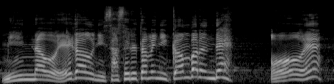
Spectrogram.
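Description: A male actor playing an excitable, cheerful young idol newcomer in an audio drama, boyish, eager and casual. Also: extremely high pitch, moderate pace, full character voice.

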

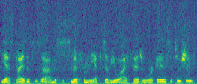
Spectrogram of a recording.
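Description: A man prank calling as a stiff, solemn government agent, hesitant and deadpan, on a noisy phone call recording. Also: mid-range voice, fast, natural voice. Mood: deadpan, official. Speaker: prank caller.

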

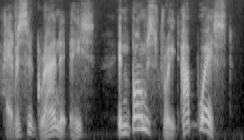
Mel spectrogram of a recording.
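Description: A man's voice: mid-range voice, wildly swooping pitch, measured pace, husky, no room sound, voice pushed up, full character voice. A man voicing a giggly young female scarecrow with a Cockney accent in a storybook reading. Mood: cheeky. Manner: cheeky, giggly. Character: giggly young female plastic scarecrow, a former shop model.

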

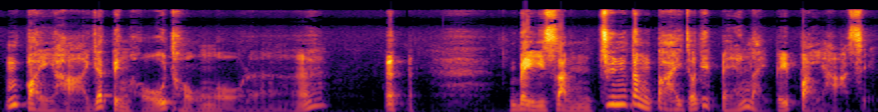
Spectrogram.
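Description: An actor with a Hong Kong Cantonese accent playing a domineering, scheming grand general in a radio drama, husky and falsely courteous. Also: male voice, lowish voice, wildly swooping pitch, takes it slowly, a bit bright, exaggerated voice. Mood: sly, menacing. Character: overbearing, scheming male grand general, cold poisoner.

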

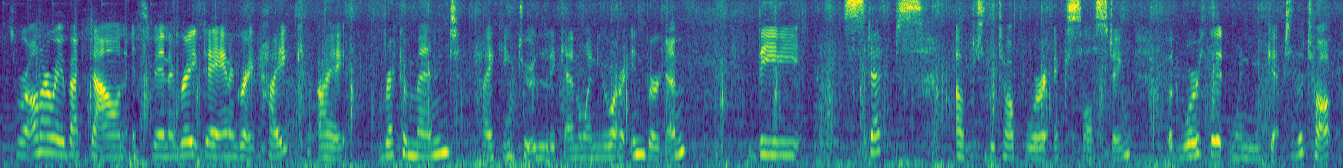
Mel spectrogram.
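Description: A woman's voice: medium pitch, moderate pace, music in the background, poor audio. A woman in her thirties, a travel vlogger, talking to a handheld camera outdoors on a mountain trail in an upbeat, guiding way. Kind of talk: casual vlog narration to camera. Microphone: camera held at arm's length.

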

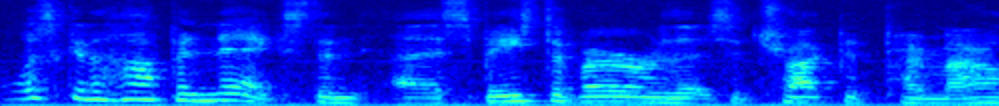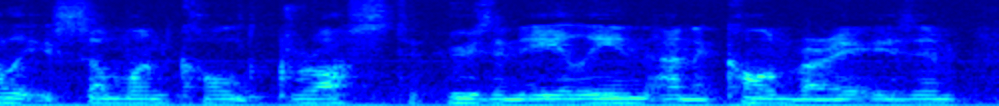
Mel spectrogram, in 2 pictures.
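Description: Bright-voiced Scottish man, amused. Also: mid-range voice, moderate pace, few pauses, slight background noise. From Scotland. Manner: quizzical, laughs and teases the reader. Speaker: co-reader. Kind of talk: casual chat.

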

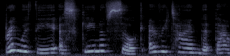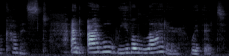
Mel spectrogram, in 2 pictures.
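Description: Lady putting on a sweet naive fairy tale girl, light and higher. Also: lively intonation, moderate pace, far from the mic. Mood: gentle. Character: young maiden in a tower, gentle and naive.

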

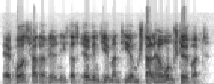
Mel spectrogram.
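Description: An actor playing a gruff, menacing gardener, curt and threatening in German crime drama dialogue. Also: male voice, medium pitch, fast, sharp tone. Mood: gruff warning. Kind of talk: German crime film dubbing, theatrical dialogue. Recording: dull lo-fi vintage soundtrack.

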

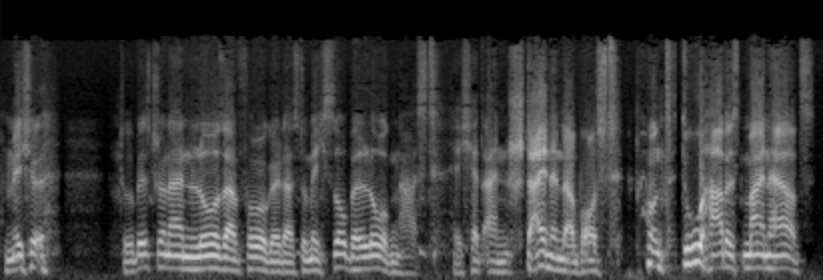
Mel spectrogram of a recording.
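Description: A man's voice: medium pitch, unhurried, a little hiss or hum, lightly acted. A man playing a desperate, defiant young charcoal burner in a fairy-tale audio drama, emotional and theatrical. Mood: sly, taunting.

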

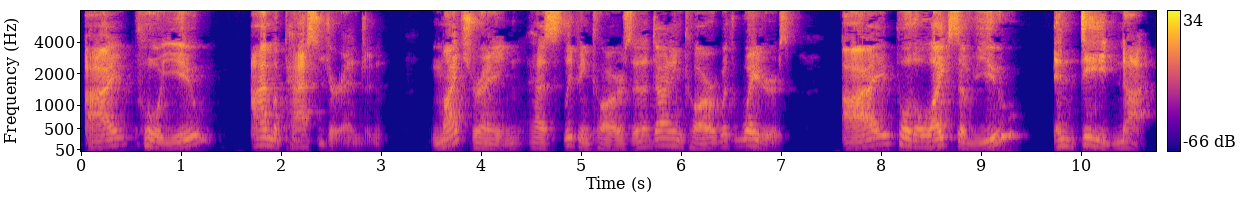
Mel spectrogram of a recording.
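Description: A man's voice: medium pitch, very animated, slow, a bit bright. Man voicing a snooty passenger train engine. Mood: haughty. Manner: haughty, indignant. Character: shiny new passenger engine, snooty and dismissive.

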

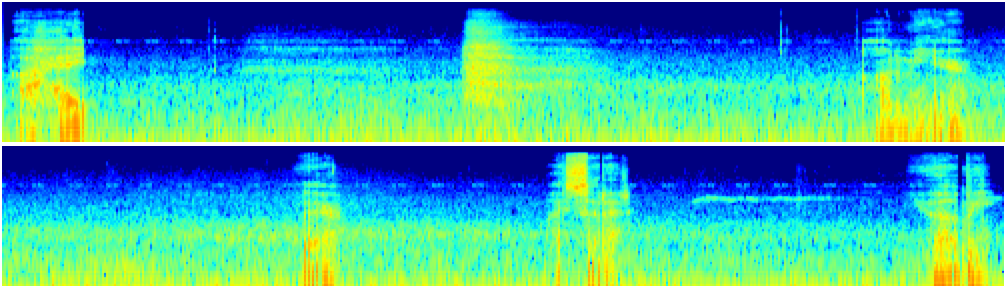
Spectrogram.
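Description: A man playing a jealous, tender young best friend confessing love in an intimate ASMR roleplay, halting and murmuring with breathy sighs. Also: noisy background. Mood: shy, exasperated.

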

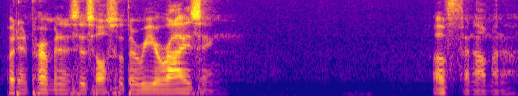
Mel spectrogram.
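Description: A man leading a guided meditation as a teacher, speaking calmly and contemplatively with long, deliberate pauses. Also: low-pitched, slight background noise, low-quality recording. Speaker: meditation teacher, Buddhist monk.

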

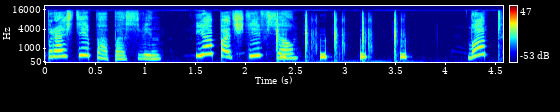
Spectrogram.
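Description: A woman's voice: very high-pitched, sing-song, slow pace, fairly bright tone, dry recording, clean studio sound, full character voice. A woman voicing a bossy, cheerful little girl piglet in a children's cartoon. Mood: self-important play-acting.

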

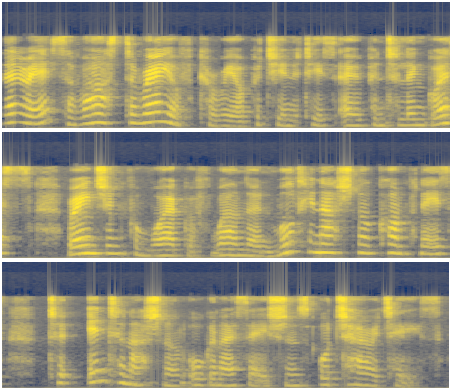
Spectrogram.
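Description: A woman's voice: mid-range voice, animated, normal speed, a bit bright, highs cut off. Teacher woman presenting school curriculum. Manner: clear, explanatory teacher delivery. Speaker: subject leader for languages.

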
